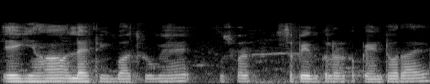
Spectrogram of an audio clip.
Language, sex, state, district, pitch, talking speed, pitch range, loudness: Hindi, male, Uttar Pradesh, Shamli, 135 Hz, 195 wpm, 130-140 Hz, -19 LUFS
